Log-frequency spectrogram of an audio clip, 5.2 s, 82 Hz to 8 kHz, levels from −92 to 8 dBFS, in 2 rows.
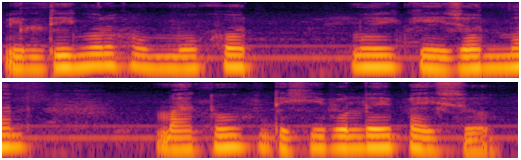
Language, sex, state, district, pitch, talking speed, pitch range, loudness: Assamese, female, Assam, Kamrup Metropolitan, 155 Hz, 80 wpm, 140-160 Hz, -16 LUFS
